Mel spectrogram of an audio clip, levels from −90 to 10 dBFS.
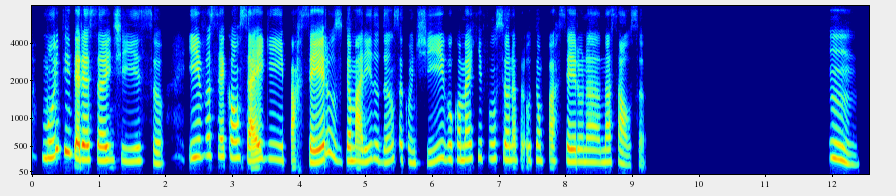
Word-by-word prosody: Muito 305 +10 +2
interessante 255 -7 +5
isso, 230 -4 -7 0.4
e 300 +2 +2
você 330 0 -3
consegue 280 -3 +2
parceiros, 245 - +3
o 225 - -20
teu 240 +2 +2
marido 240 +3 -1
dança 250 +4 -7
contigo, 225 +6 -6
como 260 -1 -2
é 265 +1 +1
que 290 +2 -10
funciona 275 -2 -4
p - - -15
o 250 - -8
teu 255 0 -5
parceiro 225 -2 -1
na 215 -1 -4
na 220 +1 -3
salsa? 195 -6 -8 2.7
Hum. 235 -12 -2
255 Hz, 115 wpm, -23 LUFS, 225-280 Hz, 2.7 s, interessante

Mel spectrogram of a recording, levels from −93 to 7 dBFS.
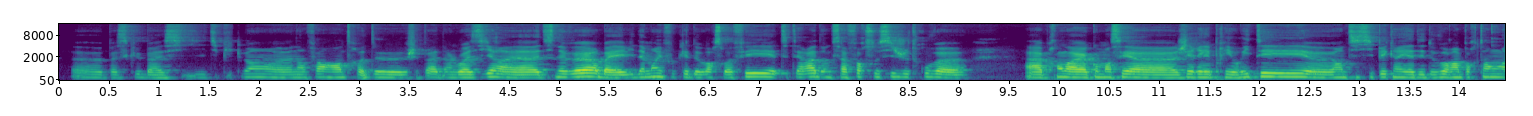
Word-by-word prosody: heu, 150 - -13
parce 150 -1 -11
que, - - -21
bah, 145 -2 -8
si 140 +2 -11
typiquement 170 +2 -10
un 155 0 -7
enfant 155 +2 -4
rentre 155 0 -3
de 155 -2 -2
je - - -3
sais 130 - -17
pas, 160 - -3
d'un 155 - -12
loisir 155 +4 0
à 150 -2 +2
19:00, 175 +5 +5
bah, 150 -5 +5
évidemment 155 +5 -1
il 185 - -2
faut 170 -1 -16
que 170 - -27
les 165 - -5
devoirs 160 0 -4
soient 155 -1 -1
faits, 155 - -11
et 190 -3 +2
cetera, 180 0 -1
donc 160 -3 -7
ça 160 - -1
force 180 +3 -4
aussi, 175 +2 -2
je 175 -1 -5
trouve, 175 +1 -7
heu, 150 -3 +2 0.7
à 150 - +2
apprendre 150 +3 0
à 155 -1 +7
commencer 165 +1 +1
à 150 -2 +2
gérer 160 +2 +1
les 160 - +1
priorités, 175 +4 +1
heu, 150 -1 -1
anticiper 160 +1 -3
quand 165 -1 -7
il 160 - -2
y - - -1
a 150 - 0
des 150 0 -7
devoirs 155 +1 -1
importants, 165 +2 -3
160 Hz, 215 wpm, -20 LUFS, 150-170 Hz, 0.7 s, à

